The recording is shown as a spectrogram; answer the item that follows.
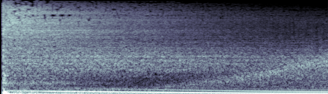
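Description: Opening of an electronic dance track: a deep, sustained bass synth with a fast pulsing wobble that slows down and smooths out about three seconds in, under a hiss that fades after the sudden start. A rising noise sweep begins near the end.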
